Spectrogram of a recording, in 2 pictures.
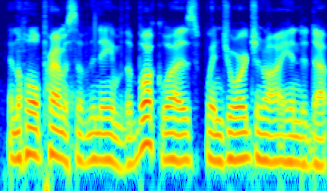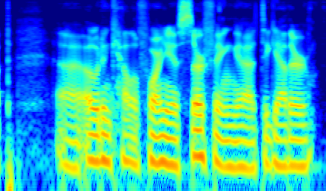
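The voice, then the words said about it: Slight Canadian accent. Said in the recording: “a hint of a Canadian accent”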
